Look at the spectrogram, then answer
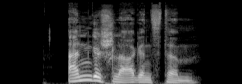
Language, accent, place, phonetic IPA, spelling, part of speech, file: German, Germany, Berlin, [ˈanɡəˌʃlaːɡn̩stəm], angeschlagenstem, adjective, De-angeschlagenstem.ogg
- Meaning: strong dative masculine/neuter singular superlative degree of angeschlagen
